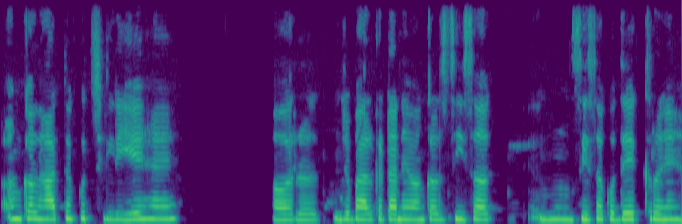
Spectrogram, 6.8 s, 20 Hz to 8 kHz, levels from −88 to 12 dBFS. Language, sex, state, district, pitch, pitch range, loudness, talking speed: Hindi, female, Chhattisgarh, Balrampur, 230 Hz, 220-235 Hz, -17 LUFS, 150 wpm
